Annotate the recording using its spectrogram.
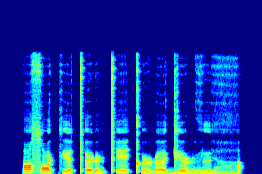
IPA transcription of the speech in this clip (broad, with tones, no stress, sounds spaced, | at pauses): ə˥˧ zˤ ʊ˥˩ kʲ œ˥˩ tʼ ə˥˩ ɽ ə˥˩ ɳ tʼ e˥ kʼ ʊ˥˧ ɳ ɽ œ˩˥ ɡʲ œ˩˥ ɳ ə̤˥˩ lʲ a̤˥˧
